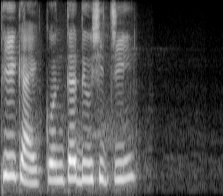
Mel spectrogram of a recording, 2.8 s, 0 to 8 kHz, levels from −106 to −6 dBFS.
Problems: background sounds at intervals, background conversations at intervals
